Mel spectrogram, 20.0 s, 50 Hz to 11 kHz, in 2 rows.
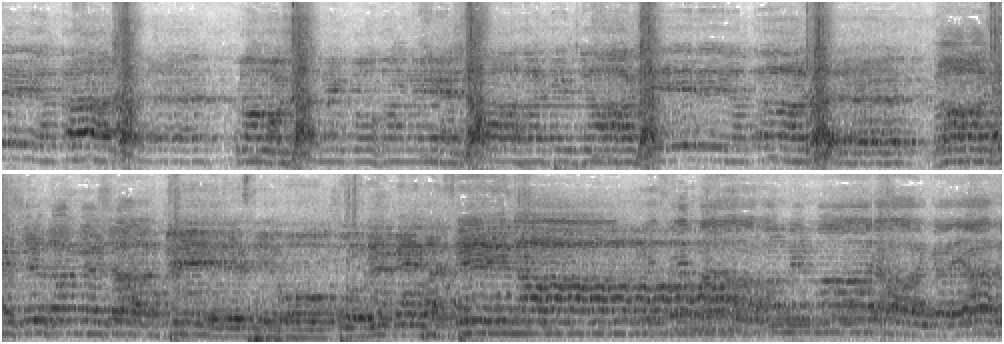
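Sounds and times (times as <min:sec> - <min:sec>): men chanting a lament: 0:00.0 - 0:20.0.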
